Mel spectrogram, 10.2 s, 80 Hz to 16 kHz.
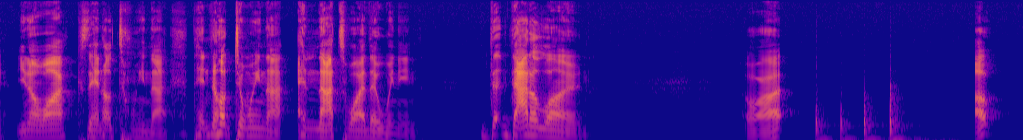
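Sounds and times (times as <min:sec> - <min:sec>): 
speech: 0:00.2 - 0:04.2, 0:04.8 - 0:06.0, 0:07.4 - 0:08.3, 0:09.8 - 0:10.0
sharp knocks on a door: 0:08.2 - 0:09.6.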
